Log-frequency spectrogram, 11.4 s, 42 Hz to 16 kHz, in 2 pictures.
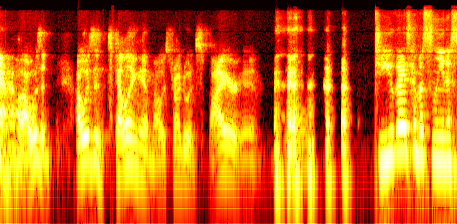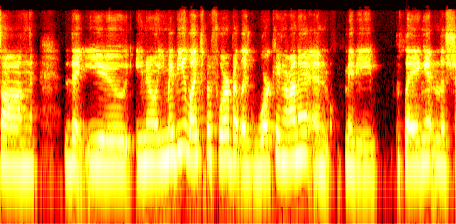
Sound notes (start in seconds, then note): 3.4 laughing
